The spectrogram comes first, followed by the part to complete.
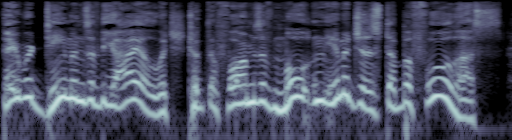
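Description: A man as a desperate, high-voiced corsair. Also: animated, moderate pace, a little mellow, slightly rough, dry recording, studio quality, full character voice. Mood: fearful. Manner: urgent, clamoring. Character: weary, superstitious corsair, desperate and wary. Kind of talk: dramatic fantasy audiobook character.

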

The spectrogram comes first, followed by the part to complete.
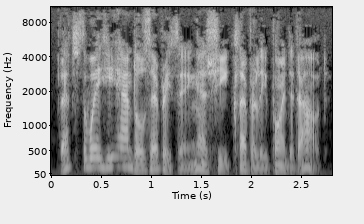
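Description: A man's voice: mid-range voice, sing-song, fast talker, fairly bright tone, slight background noise, pitched above the performer's own voice. A man voicing a dour, scornful robot servant in a science fiction audiobook, making formal, ominous pronouncements. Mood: flat, warning.

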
